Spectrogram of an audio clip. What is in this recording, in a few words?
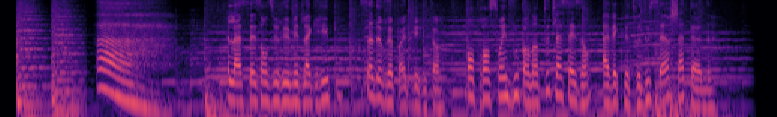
voice acting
